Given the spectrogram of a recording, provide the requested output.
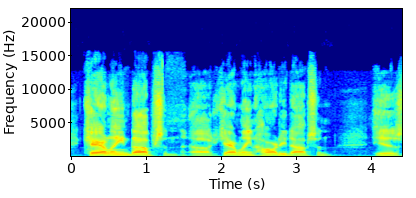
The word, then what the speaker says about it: Caroleene: People want to call her Caroline, probably did all of her life, but it's really Caroleene.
